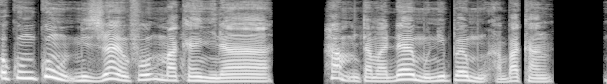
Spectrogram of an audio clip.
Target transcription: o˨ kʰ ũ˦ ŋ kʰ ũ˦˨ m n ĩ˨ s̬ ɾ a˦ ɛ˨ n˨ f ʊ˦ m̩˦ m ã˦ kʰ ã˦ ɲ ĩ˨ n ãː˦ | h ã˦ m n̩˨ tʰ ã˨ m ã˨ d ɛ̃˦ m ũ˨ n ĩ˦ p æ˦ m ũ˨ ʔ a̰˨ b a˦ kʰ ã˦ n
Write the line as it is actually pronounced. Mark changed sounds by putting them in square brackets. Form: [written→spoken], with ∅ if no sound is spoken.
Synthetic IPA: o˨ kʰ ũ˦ ŋ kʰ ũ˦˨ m [n→m] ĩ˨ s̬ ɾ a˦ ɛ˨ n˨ f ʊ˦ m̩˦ m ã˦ kʰ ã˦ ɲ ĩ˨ n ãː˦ | h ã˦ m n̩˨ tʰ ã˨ m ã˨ d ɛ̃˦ m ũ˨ n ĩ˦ p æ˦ m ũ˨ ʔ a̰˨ b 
